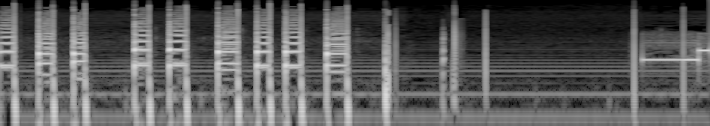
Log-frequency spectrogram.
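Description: A quick run of about ten touch-tone dialing beeps, dialing a call to another town, in short, even bursts over a low hum, followed by a few sharp clicks and then a steady tone that holds to the end.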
